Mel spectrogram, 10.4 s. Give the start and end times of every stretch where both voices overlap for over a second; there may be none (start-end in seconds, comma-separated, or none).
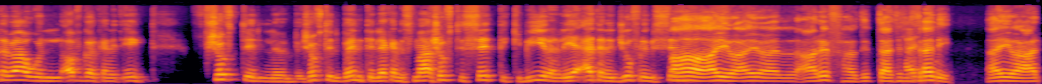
none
